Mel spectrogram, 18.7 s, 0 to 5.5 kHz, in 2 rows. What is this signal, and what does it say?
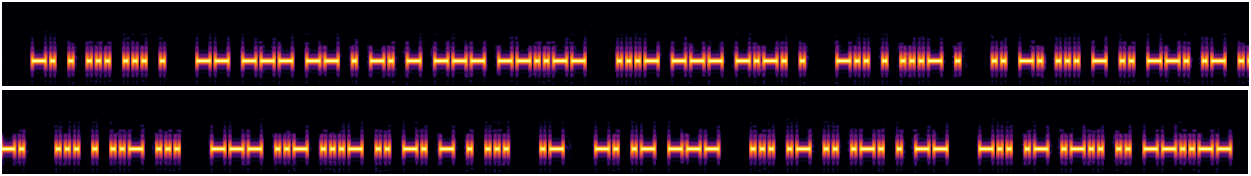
Morse code, heard as a keyed tone, about 34 wpm, 800 Hz. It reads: NESSE MOMENTO, VOCE DEVE INSTIGAR SEUS OUVINTES A NAO SAIREM DALI,
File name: audios / portugais / portugais texte en clair 2 vitesse 35 mots minutes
